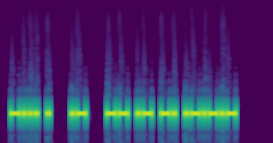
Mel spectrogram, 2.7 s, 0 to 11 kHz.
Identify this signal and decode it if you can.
Morse code, heard as a keyed tone, about 37 wpm, 700 Hz. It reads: BE A MAN.
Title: Sentences from Top 1000 Words - Review Part 4 - 40wpm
